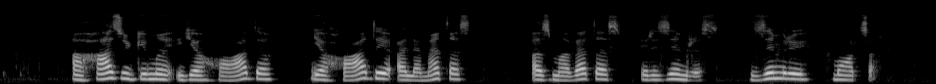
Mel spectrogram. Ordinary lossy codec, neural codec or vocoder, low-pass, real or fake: MP3, 96 kbps; none; 10.8 kHz; real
